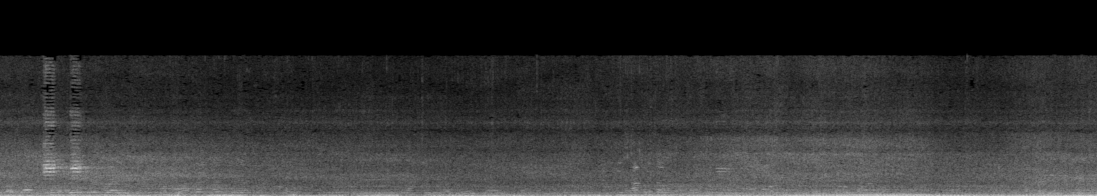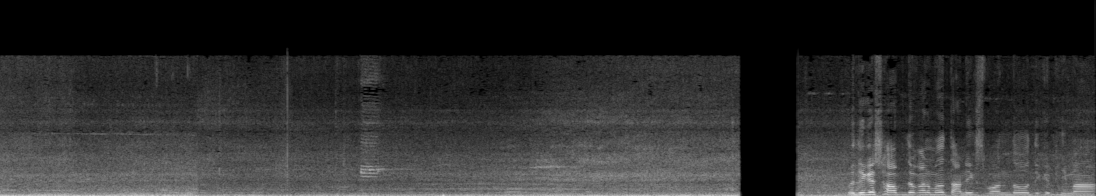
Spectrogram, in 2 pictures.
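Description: Traffic rumbles steadily along a street outdoors.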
